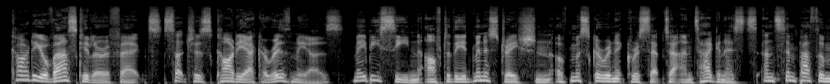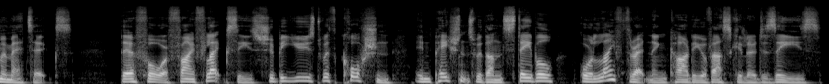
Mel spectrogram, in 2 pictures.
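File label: British English, Scottish, male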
